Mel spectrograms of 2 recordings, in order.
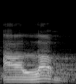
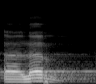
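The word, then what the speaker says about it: أَلَمْ: Jadi dibacanya alam bukan dibaca eeler karena sering ada yang baca alam tara itu enggak jelas harusnya dibacanya alam taro bismillahirrahmanirrahim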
